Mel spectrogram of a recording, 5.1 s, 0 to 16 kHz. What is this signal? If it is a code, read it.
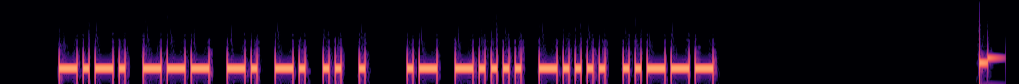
Morse code, heard as a keyed tone, about 40 wpm, 700 Hz. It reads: CONNIE A662
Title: CWT Exchange 40wpm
